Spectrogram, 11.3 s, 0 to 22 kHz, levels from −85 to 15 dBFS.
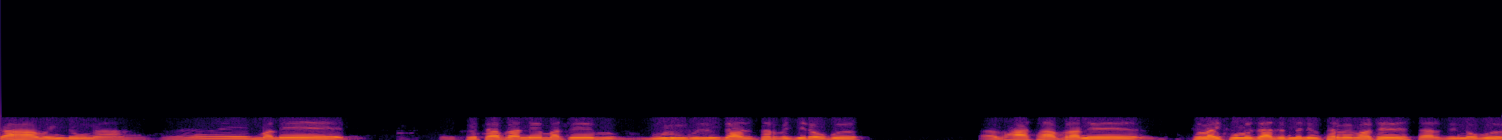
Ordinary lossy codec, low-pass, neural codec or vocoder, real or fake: none; 3.6 kHz; none; real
